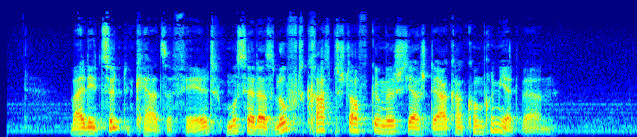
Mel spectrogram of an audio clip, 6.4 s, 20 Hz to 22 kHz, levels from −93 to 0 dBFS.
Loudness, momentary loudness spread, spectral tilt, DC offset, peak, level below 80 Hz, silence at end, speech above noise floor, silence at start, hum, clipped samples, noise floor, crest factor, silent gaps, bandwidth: -28 LUFS; 9 LU; -5 dB/octave; under 0.1%; -8 dBFS; -78 dBFS; 0.85 s; 31 dB; 0.7 s; none; under 0.1%; -59 dBFS; 22 dB; none; 15.5 kHz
